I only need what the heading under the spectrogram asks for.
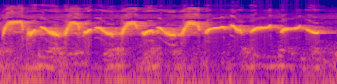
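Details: Hwamei song for training songbirds: rich wavering whistles rolling up and down in a smooth continuous melodic phrase.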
